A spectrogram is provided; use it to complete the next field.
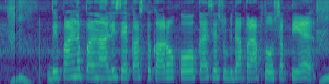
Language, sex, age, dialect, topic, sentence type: Hindi, female, 31-35, Garhwali, agriculture, question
